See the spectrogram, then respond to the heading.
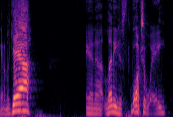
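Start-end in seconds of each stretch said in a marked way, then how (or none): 0.2-0.6 one loud, higher burst; retold defiant yell. Answering the woman who said stop yelling, defiant yell. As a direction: yell it straight back. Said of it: "you should probably stop yelling".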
